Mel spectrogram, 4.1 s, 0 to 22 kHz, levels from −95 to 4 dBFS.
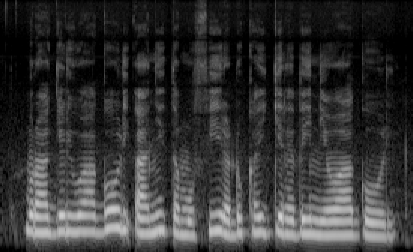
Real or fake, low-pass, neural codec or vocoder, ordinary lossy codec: real; none; none; none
